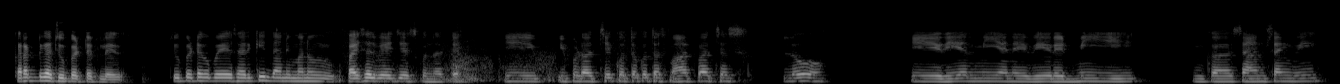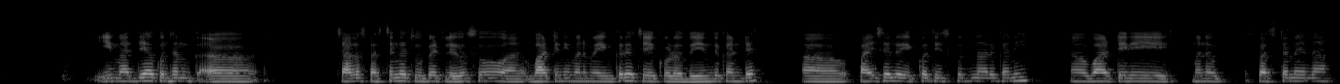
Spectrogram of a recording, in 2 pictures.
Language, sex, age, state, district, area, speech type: Telugu, male, 18-30, Telangana, Ranga Reddy, urban, spontaneous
